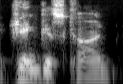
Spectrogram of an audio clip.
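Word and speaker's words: Genghis Khan: Or as uh John Kerry would say, Jenis Khan. God, I hate pretentious people. I told you that's how we learn it. That's how German speaking people say his name.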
